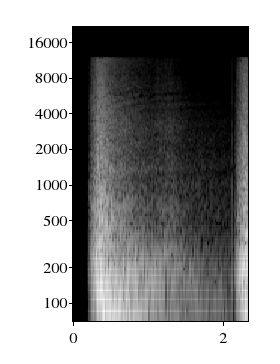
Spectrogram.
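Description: Intro whoosh sound effect: it starts suddenly about a quarter second in, sweeps downward over a deep low rumble, and fades away over about a second and a half.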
